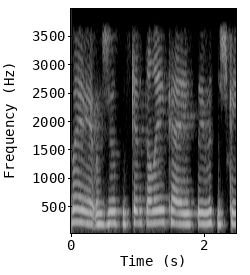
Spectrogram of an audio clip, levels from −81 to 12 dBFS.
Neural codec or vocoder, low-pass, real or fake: none; 3.6 kHz; real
